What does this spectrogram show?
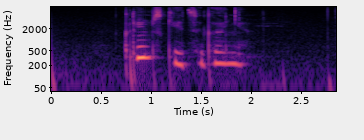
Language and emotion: Russian, sad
